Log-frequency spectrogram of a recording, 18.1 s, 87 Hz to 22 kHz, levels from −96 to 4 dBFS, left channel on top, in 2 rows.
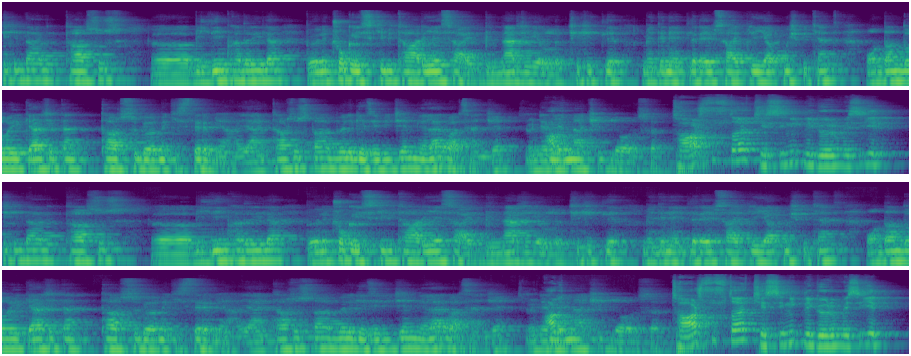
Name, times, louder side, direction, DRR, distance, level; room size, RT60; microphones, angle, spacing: voice 1, 0.0-15.7, left 2 dB, 25° left, 1 dB, 0.4 m, -28 dB
voice 2, 15.8-17.8, right 3 dB, 45° right, 4 dB, 0.3 m, -28 dB
4.6 x 2.7 x 2.3 m, 0.77 s
head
